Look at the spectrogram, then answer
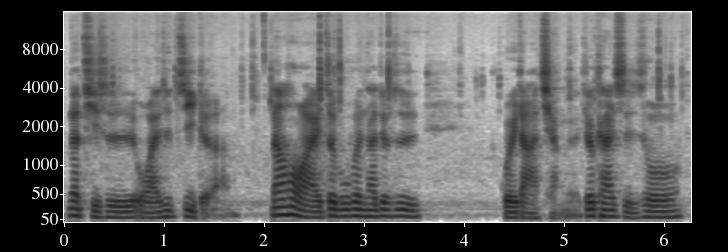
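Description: Low-voiced man. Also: moderate pace, slight background noise. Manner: rambling, often restarts sentences and acts out quoted lines. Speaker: podcaster. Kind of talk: casual first-person storytelling.

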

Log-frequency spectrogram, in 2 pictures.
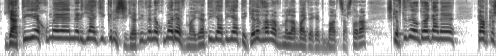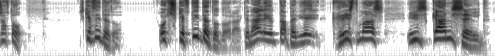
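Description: A man's voice: very high-pitched, sing-song, darkish tone, no room sound. A man hosting a solo comedic podcast, rambling playfully from one bit to the next and slipping into silly voices, alone in a studio. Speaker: podcast host.

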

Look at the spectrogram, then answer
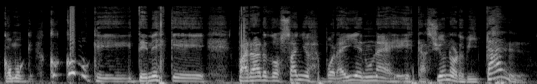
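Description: A man's voice: a little high, wildly swooping pitch, moderate pace, a little hiss or hum. A man voicing a frantic middle-aged wife with an Argentine accent, pleading with and scolding her runaway husband, stammering at times. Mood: anxious, pleading. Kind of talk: dramatic reading of a theatre monologue.

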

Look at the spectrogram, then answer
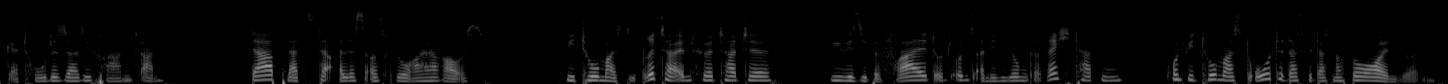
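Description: A woman narrating a first-person audiobook in a calm storytelling manner. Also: on the low side, measured pace, no room sound. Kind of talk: scripted narration.

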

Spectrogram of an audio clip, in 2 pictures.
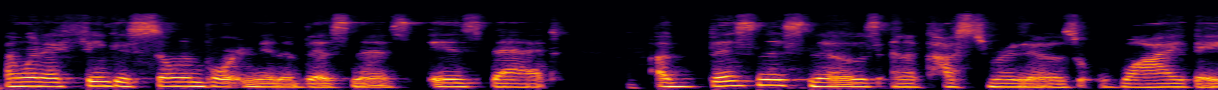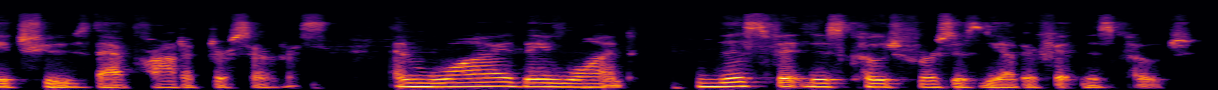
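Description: Low, gravelly-voiced American woman explaining. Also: fairly even intonation, darkish tone. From United States. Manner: brisk, explanatory, rhetorical questions. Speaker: business coach guest. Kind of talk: conversational interview answers.

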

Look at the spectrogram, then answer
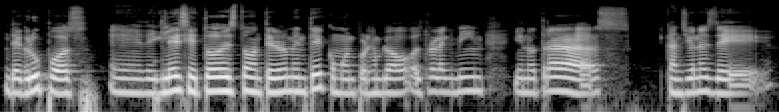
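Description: A man's voice: on the high side, monotone, a little slow, creaky, a little mellow, smooth. A man hosting a casual solo podcast, rambling loosely with many fillers and restarts. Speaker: podcast host.

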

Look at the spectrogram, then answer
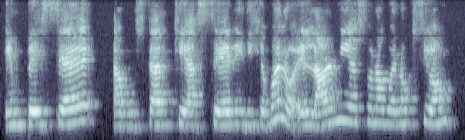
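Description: A woman's voice: high voice, steady tone, normal speed. A middle-aged woman from El Salvador, a life coach answering interview questions modestly, with frequent hesitations. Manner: modest, hesitant with many fillers.

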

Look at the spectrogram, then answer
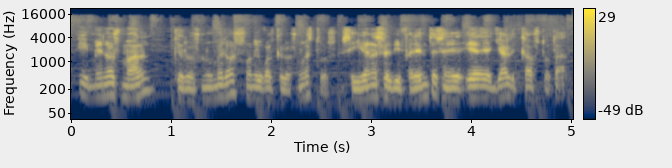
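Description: A man's voice: medium pitch, a little fast, lo-fi sound, soft background music. Chatty Spanish man telling travel stories. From Spain. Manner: lively storyteller, swears casually. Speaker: motorcycle traveler guest. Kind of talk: casual chat.

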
